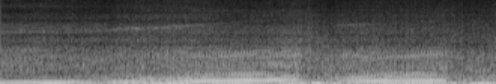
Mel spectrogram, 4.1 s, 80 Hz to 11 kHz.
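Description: A 2020 Triumph Rocket 3 motorcycle engine pulls hard under acceleration, its loud rising drone climbing in pitch through gear changes, close and continuous with no talk.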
